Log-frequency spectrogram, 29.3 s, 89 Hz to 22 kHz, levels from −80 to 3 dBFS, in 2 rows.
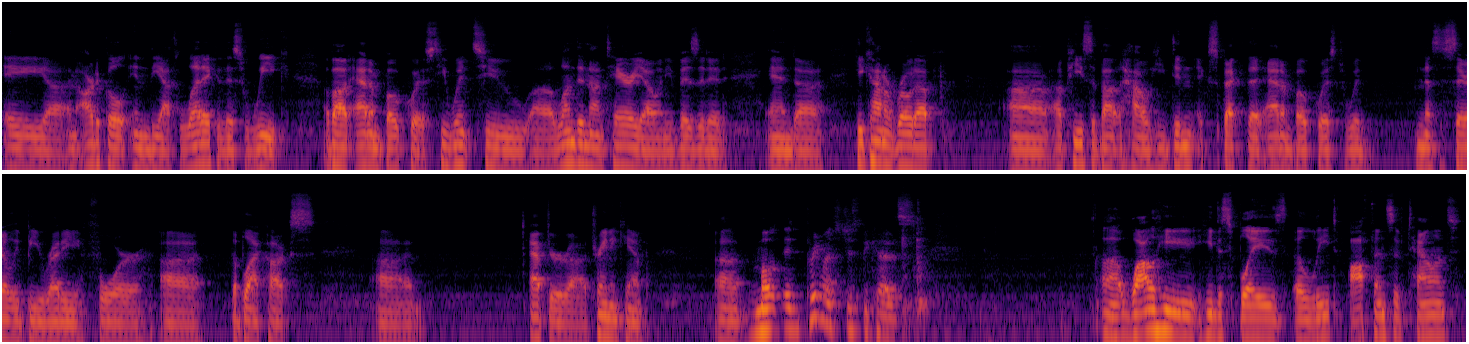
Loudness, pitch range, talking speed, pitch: -32 LUFS, 85-105 Hz, 135 wpm, 95 Hz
